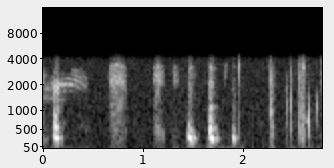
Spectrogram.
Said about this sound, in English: That damn duck.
